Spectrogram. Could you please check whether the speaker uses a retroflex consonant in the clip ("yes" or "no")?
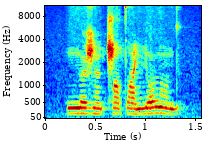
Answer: yes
